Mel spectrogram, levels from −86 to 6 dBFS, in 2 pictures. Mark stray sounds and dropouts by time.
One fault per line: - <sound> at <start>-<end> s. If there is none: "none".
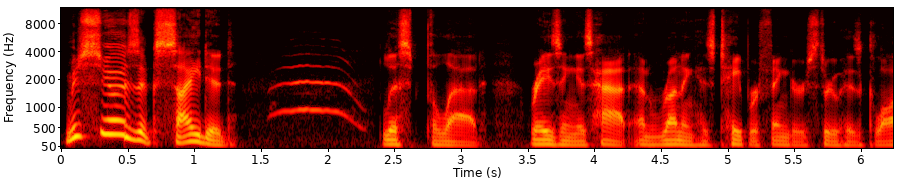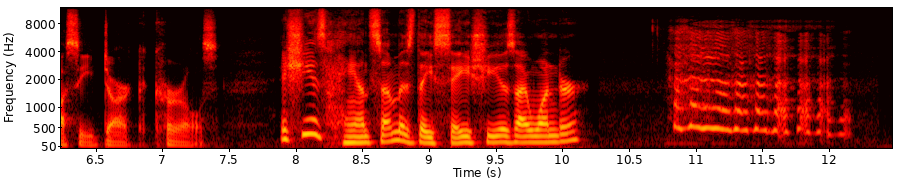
- laugh at 1.5-2.3 s
- laugh at 10.7-12.2 s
